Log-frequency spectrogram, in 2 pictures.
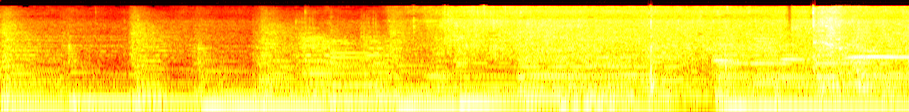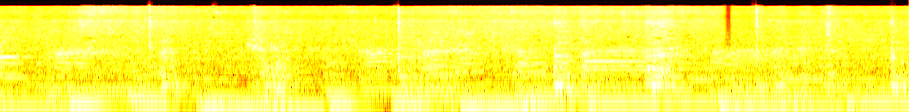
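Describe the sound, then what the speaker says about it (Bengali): Chopped onions and cardamom frying in an aluminium kadai, a constant loud sizzle with stirring scrapes, while background music plays along under it. "এবার আমি পেঁয়াজ কুচিগুলো এর মধ্যে ছাড়বো"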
